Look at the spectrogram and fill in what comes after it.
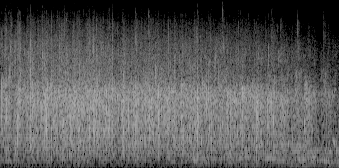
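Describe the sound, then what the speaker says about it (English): Sustained applause from a large audience, dense and even clapping that holds steady for several seconds before easing slightly. "Please give them a huge round of applause."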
